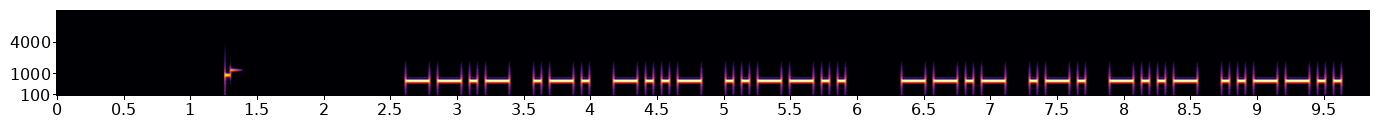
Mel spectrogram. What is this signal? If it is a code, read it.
Morse code, heard as a keyed tone, about 20 wpm, 700 Hz. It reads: QRX? QRX?
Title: Q-Codes Repeated 3x 20wpm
